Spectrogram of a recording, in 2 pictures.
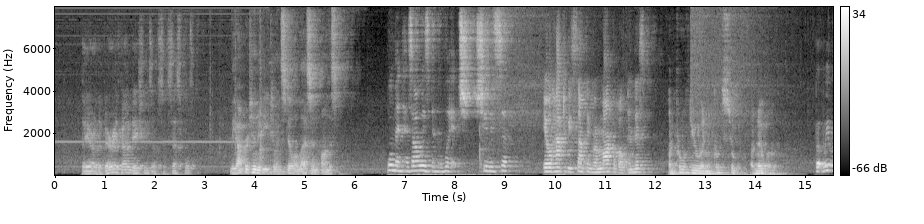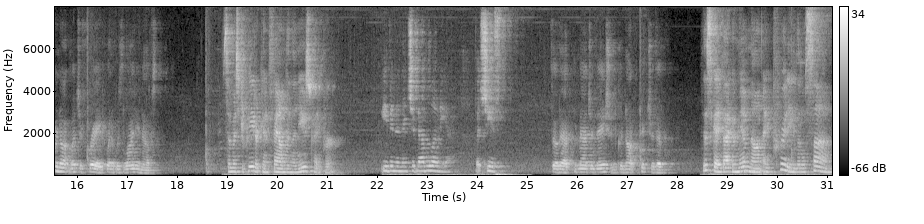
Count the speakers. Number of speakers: seven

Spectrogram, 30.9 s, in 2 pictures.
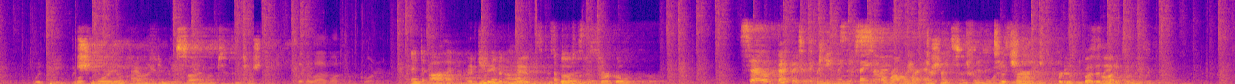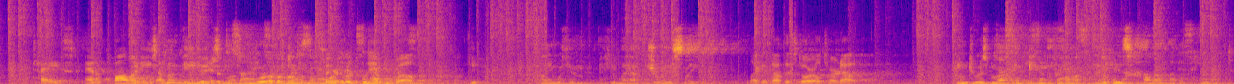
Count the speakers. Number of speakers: eight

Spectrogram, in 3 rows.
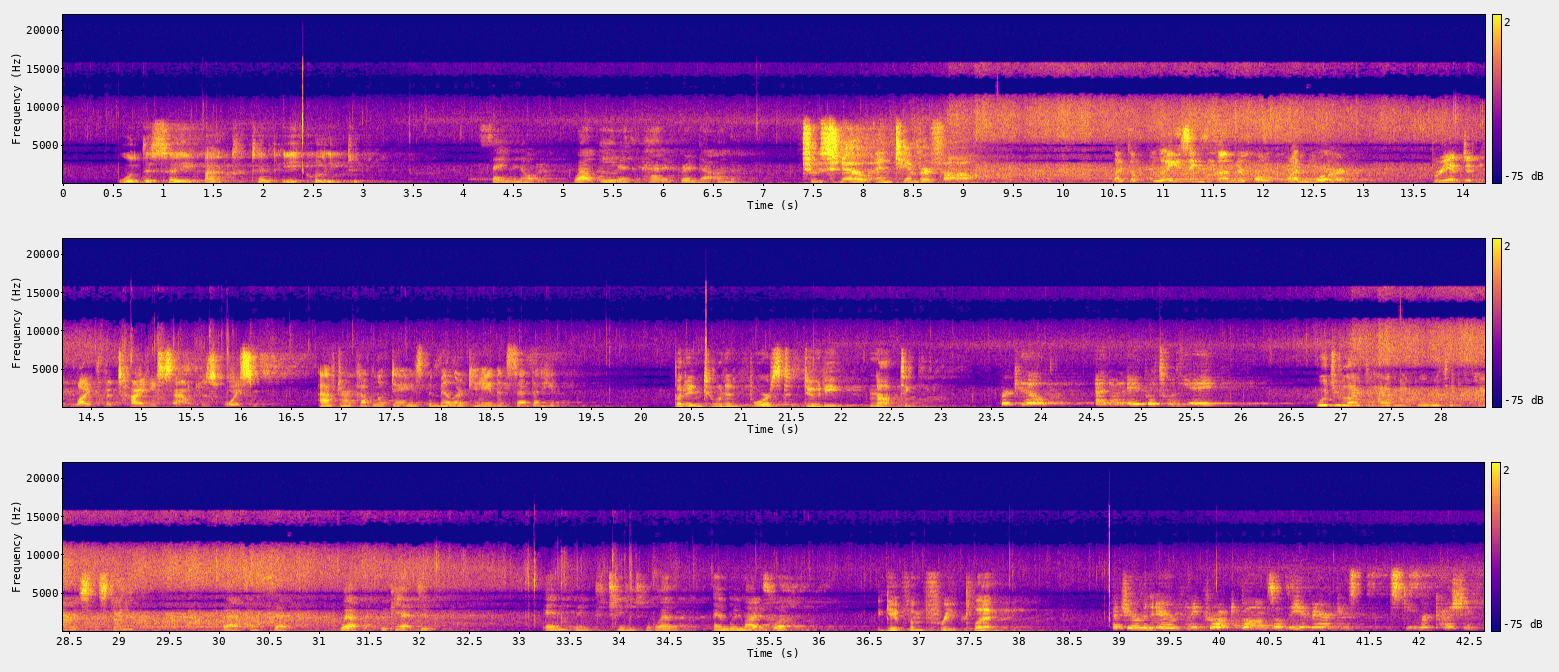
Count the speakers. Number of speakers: nine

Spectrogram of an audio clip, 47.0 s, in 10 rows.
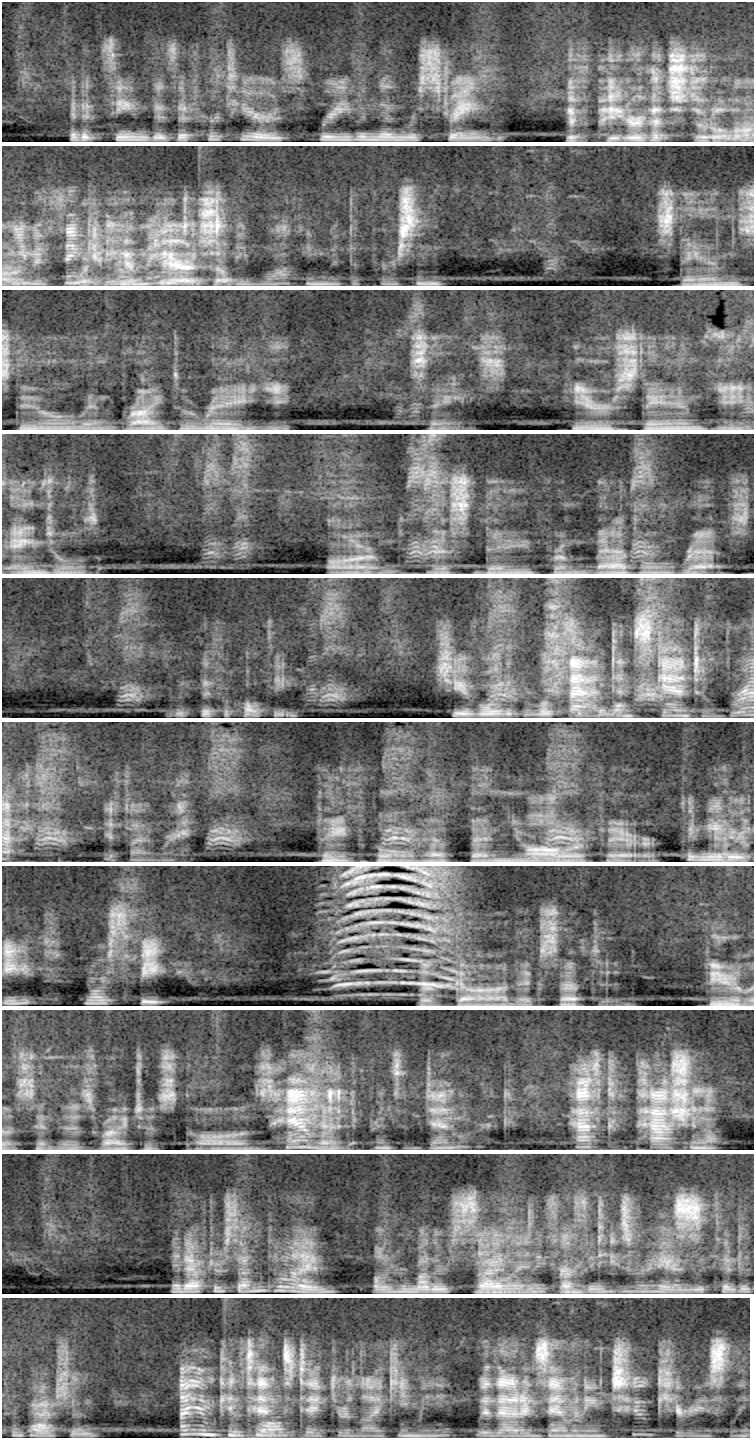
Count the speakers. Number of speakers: four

